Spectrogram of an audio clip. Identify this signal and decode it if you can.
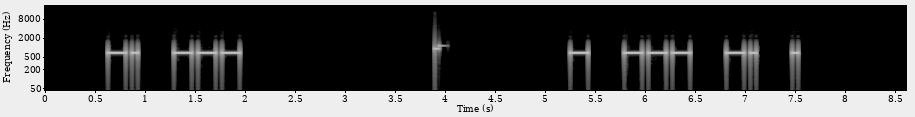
Morse code, heard as a keyed tone, about 20 wpm, spaced as for 14 wpm, 700 Hz. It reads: NO TONE
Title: 068 Lesson 12f - Letter d - Words 20wpm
